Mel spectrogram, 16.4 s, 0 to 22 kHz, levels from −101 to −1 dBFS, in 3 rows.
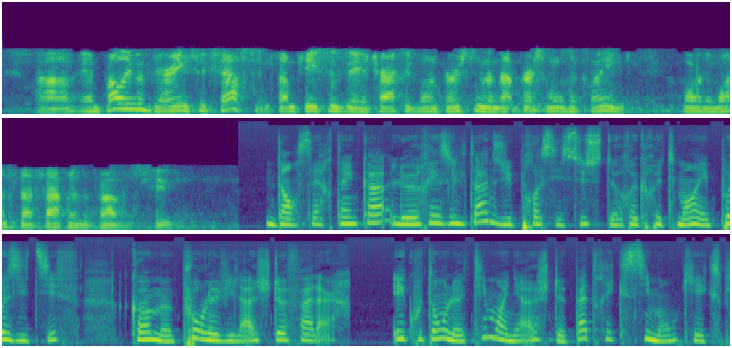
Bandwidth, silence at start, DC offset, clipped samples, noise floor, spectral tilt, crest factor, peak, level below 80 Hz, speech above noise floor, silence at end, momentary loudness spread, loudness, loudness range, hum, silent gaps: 16 kHz; 0.05 s; under 0.1%; under 0.1%; -50 dBFS; -5 dB/octave; 22 dB; 0 dBFS; -52 dBFS; 29 dB; 0 s; 8 LU; -21 LUFS; 3 LU; none; none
